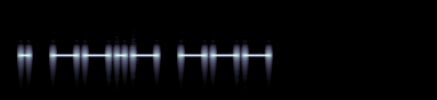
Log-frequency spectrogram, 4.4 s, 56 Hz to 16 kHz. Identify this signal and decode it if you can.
Morse code, heard as a keyed tone, about 15 wpm, 700 Hz. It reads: EQO
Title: USA Call Sign Postfixes - 3 Letters 15wpm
